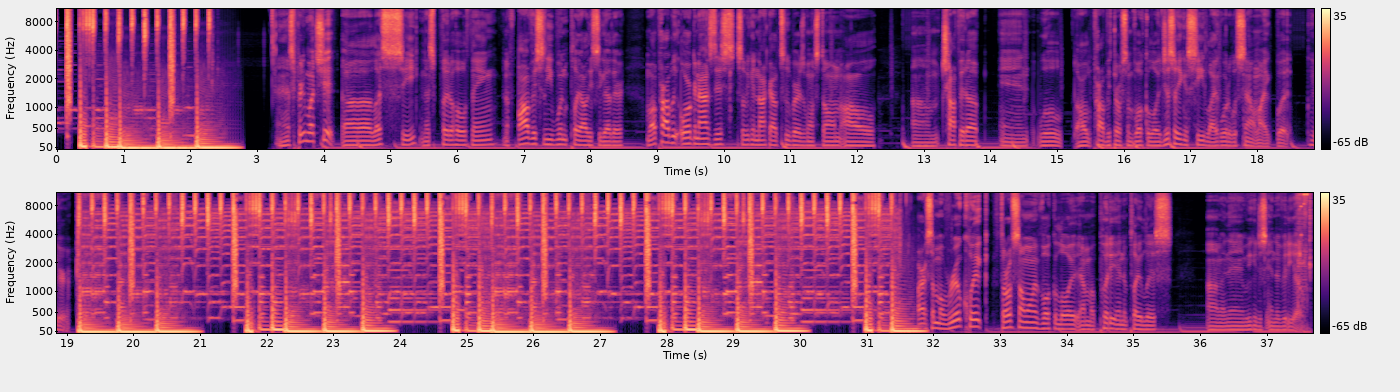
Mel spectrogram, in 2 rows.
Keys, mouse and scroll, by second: 2.3 space, 6.1 double click, 18.7 double click, 19.1 space, 31.5 space.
